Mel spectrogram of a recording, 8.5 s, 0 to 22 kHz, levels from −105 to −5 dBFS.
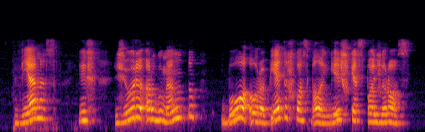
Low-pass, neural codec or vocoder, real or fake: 7.2 kHz; none; real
